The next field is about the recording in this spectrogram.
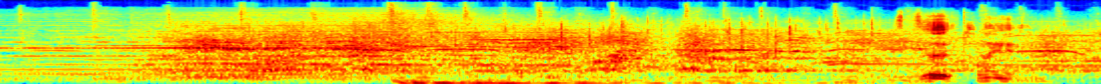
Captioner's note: protesters chanting and shouting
